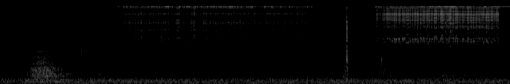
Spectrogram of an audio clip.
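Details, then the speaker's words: Potensic Atom SE sub-250 g drone, no gimbal, camera tilted with the remote's wheel: two faint, high, scratchy squeaks per tilt. Squeaky camera tilt mechanism. "it's a very squeaky tilt but it is a tilt nonetheless that you can do with the remote"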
